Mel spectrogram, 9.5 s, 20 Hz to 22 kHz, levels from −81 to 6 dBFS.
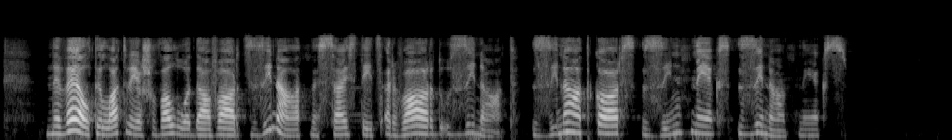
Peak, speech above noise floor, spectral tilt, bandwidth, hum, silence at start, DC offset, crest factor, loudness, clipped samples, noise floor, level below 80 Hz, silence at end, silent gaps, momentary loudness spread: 0 dBFS; 60 dB; -2 dB/octave; 8 kHz; none; 0.45 s; under 0.1%; 22 dB; -21 LUFS; under 0.1%; -82 dBFS; -62 dBFS; 1.05 s; none; 16 LU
